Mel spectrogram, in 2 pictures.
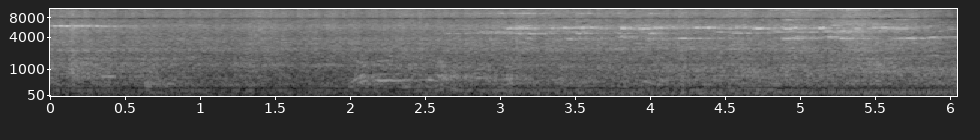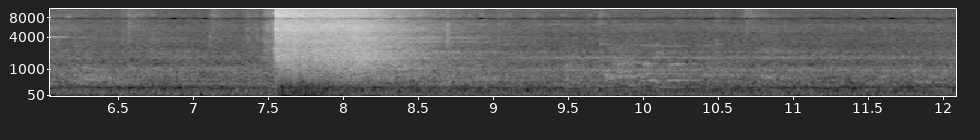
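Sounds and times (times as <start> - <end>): train wheels and brakes squealing: 0.0 - 1.0, 2.1 - 6.5, 7.5 - 8.7
compressed air hiss: 7.6 - 8.7.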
